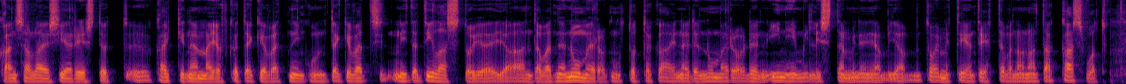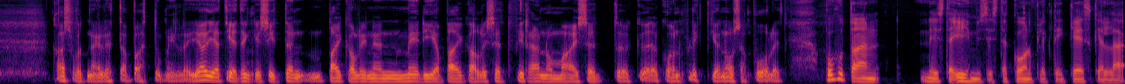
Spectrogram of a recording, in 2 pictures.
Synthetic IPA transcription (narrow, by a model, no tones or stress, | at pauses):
kɑnsɑlɑisjærjest̪øt̪kɑikːinæmæjot̪kɑt̪ekeʋæ̰t̪niːŋkunt̪ekeʋæt̪sniːt̪æt̪ilɑst̪o̰jɑ̰jɑ̰ɑ̰nt̪ɑʋɑt̪nenumero̰t̪mut̪t̪ot̪ːɑkɑinæidennumero̰ideninhimilːist̪æminejɑjɑ̰t̪oimit̪ːɑjent̪eht̪æʋænonɑnt̪ɑːkkɑsʋo̰t̪ | kɑsʋot̪næ̰ilːet̪t̪ɑpɑht̪umilːḛjɑjɑt̪iet̪eŋkisit̪ːenpɑikɑlːinenmediɑpɑikɑlːiset̪ʋirɑnomɑ̰iset̪konflik̚t̪ienosɑpuolḛt̪puhut̪ɑːn | niːst̪æihmisist̪ækonflikt̪iŋkeskelːæ̰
